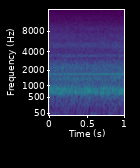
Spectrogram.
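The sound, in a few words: hair dryer running on Delta 3 power station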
